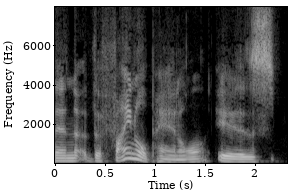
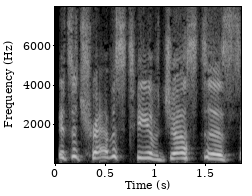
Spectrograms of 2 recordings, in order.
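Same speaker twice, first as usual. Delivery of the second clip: high-pitched petulant protest; hammed-up indignant whine; whining; 9 semitones higher than usual. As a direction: freak out like a thwarted villain, whining. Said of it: "he's just whining".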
